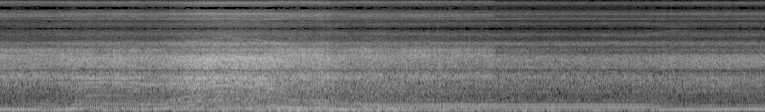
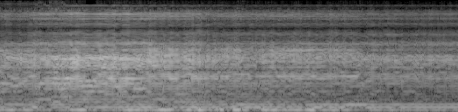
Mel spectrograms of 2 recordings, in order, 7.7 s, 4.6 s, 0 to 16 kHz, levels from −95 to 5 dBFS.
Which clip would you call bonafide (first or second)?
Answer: first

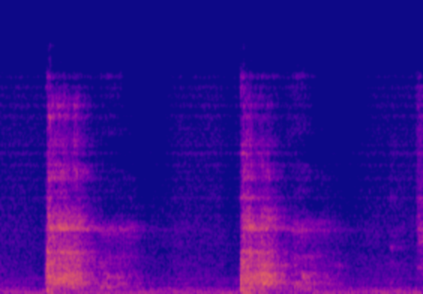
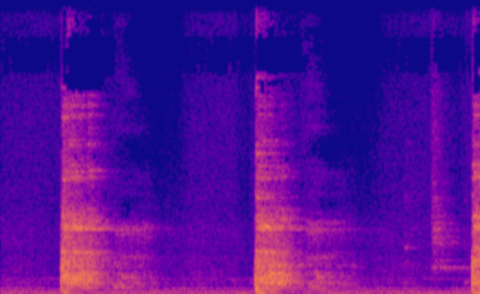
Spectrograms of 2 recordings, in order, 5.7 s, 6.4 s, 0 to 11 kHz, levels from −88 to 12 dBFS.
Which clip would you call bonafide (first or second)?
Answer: second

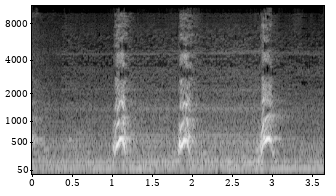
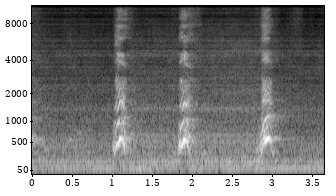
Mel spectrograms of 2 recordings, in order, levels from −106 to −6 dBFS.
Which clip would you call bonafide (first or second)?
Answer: first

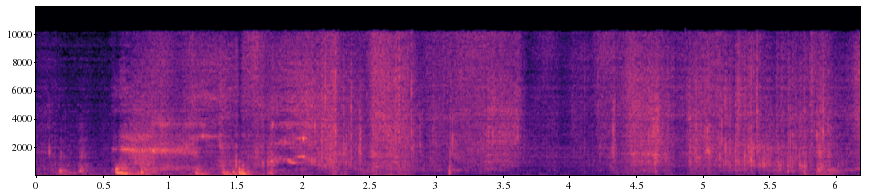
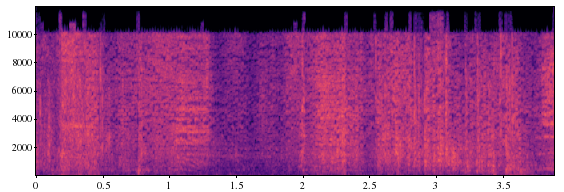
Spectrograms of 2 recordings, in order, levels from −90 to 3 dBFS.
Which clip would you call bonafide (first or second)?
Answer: second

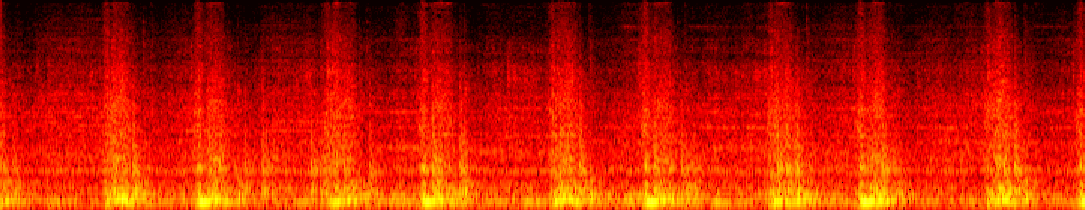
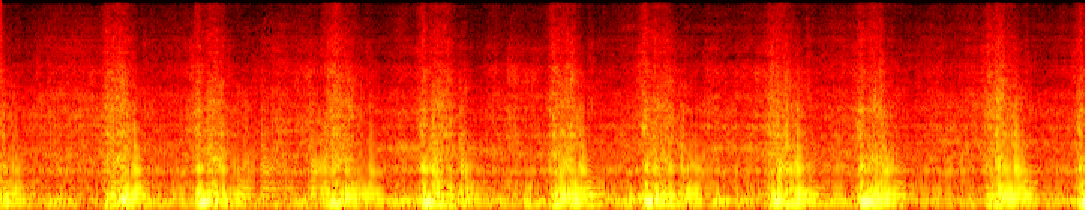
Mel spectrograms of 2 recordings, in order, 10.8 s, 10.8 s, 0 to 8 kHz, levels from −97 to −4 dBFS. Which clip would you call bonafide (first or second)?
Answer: first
